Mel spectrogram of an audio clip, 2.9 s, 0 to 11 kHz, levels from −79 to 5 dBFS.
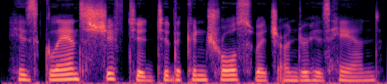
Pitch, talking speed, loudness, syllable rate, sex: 170 Hz, 205 wpm, -17 LUFS, 5.1 syllables/s, female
